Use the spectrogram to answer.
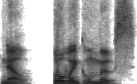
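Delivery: slow, mildly mocking comeback; sarcastic detective. Movie detective answering at the crime scene, imitated mild sarcasm. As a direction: draw it out with light sarcasm.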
